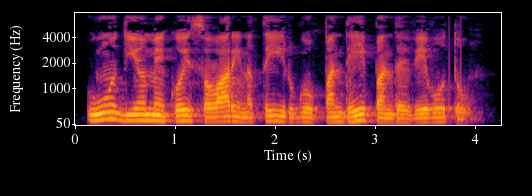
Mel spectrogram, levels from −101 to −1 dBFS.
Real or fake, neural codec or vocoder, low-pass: real; none; 7.2 kHz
